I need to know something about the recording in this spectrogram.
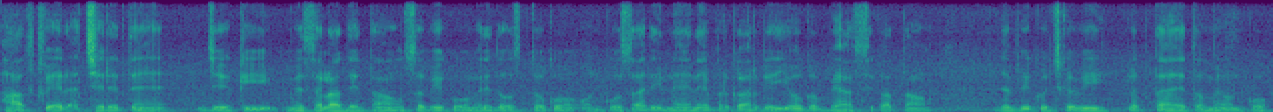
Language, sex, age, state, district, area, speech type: Hindi, male, 18-30, Madhya Pradesh, Bhopal, urban, spontaneous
